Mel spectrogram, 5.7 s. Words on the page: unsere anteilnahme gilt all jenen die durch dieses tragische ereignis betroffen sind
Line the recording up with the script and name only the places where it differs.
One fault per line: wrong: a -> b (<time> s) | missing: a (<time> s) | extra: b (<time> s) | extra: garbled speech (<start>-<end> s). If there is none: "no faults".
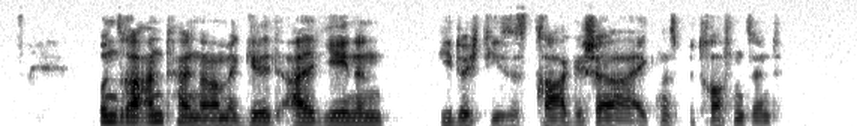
no faults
